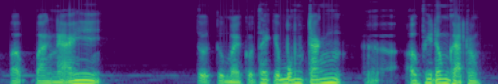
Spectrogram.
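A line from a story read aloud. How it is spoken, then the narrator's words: Stammering. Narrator (Vietnamese): Giang lắp bắp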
